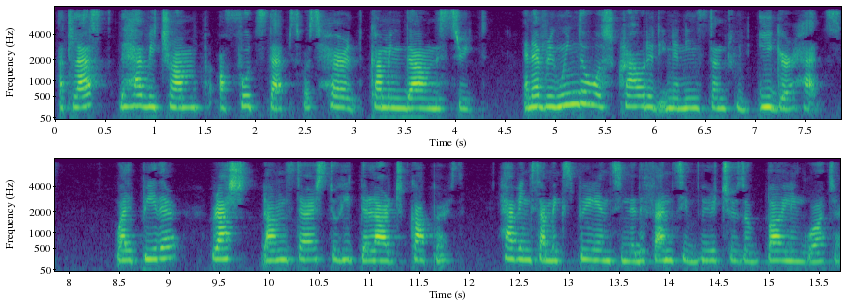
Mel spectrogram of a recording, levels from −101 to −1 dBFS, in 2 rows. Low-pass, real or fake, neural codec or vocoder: 7.2 kHz; real; none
